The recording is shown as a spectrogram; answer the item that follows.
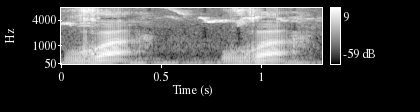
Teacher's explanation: people pronounce the rhotic as a labialized uvular fricative, r, r. This was often paired with rhoticity, so people used this sound at the starts and ends of words and before consonants. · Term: Northumbrian Bur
